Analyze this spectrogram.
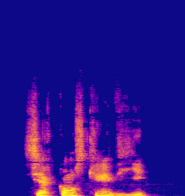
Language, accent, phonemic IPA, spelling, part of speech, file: French, Canada, /siʁ.kɔ̃s.kʁi.vje/, circonscriviez, verb, LL-Q150 (fra)-circonscriviez.wav
- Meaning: inflection of circonscrire: 1. second-person plural imperfect indicative 2. second-person plural present subjunctive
